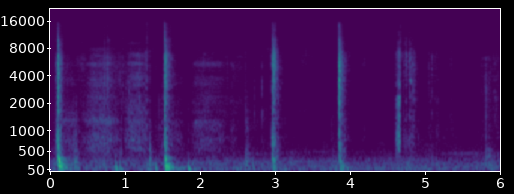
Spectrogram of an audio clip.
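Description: Paper cutouts being handled and knocked about: about five sharp taps or knocks at irregular intervals, with soft paper rustling between them.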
